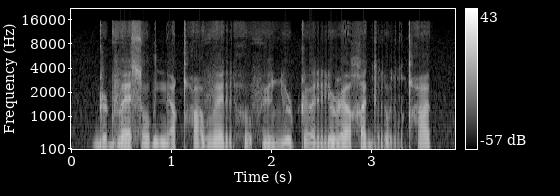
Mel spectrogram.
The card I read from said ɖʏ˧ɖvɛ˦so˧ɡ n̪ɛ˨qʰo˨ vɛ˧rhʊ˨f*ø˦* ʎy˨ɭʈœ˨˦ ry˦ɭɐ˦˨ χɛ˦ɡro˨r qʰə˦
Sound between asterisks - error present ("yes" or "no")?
yes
